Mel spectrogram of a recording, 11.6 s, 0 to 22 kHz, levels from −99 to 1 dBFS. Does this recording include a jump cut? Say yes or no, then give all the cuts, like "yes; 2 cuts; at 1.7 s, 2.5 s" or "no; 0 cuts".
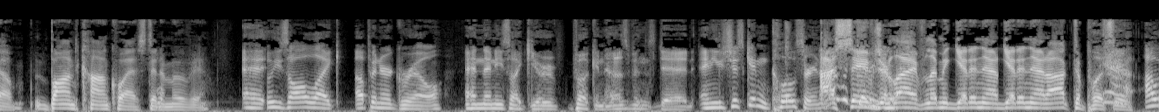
yes; 3 cuts; at 2.7 s, 4.5 s, 10.0 s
